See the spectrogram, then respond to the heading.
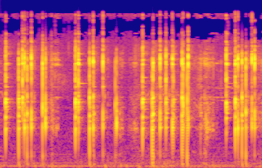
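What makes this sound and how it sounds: Long red nails tap quickly and irregularly on a small oval metal tin lid with a silver rim and a blue painted top. Each tap is a short, bright metallic tick with a faint ring that dies away almost at once, leaving a soft low hiss between taps.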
